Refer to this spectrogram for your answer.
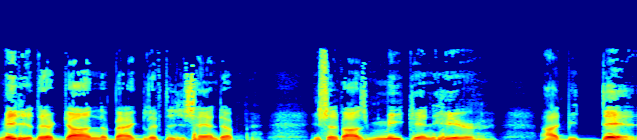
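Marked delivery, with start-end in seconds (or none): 3.4-6.4 slow, snarled delivery. Retelling what a man in the back said during a Bible lesson; retelling a snarled remark. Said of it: "he said it with a snarl".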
